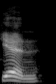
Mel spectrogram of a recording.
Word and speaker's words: Guyon: Ransford Guyon, pronounced Yen, 2 goals, 1 assist against Pitt.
